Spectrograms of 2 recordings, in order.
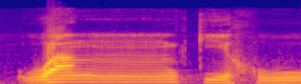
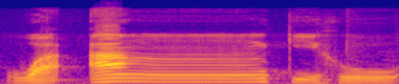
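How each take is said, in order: First: The hamzah is dropped and the sounds run together. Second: The hamzah is sounded with its own vowel. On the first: The speaker calls it wrong. "Tidak boleh dibaca wangkihu" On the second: The speaker calls it right. "Harus dibaca wa angkihu"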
